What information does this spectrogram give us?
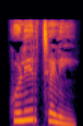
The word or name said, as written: ಕುಳಿರ್ಚಳಿ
